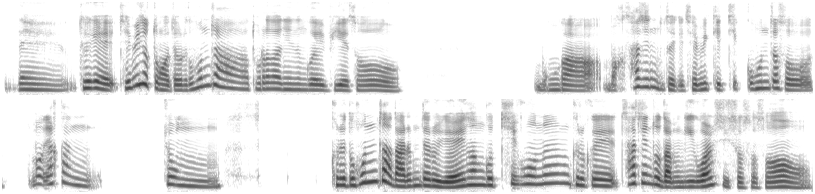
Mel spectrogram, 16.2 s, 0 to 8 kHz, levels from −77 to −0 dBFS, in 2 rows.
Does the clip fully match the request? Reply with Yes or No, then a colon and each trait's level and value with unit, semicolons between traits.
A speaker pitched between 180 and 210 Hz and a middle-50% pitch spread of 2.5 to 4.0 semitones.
No: high, 190 Hz; average, 5.2 semitones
